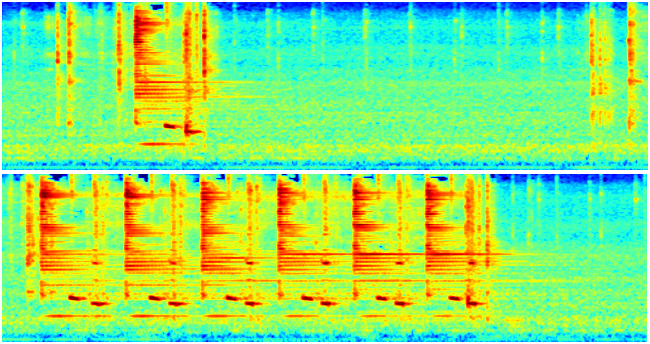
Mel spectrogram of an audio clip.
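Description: Mechanical German cuckoo clock: clicks as the hand is turned, then the cuckoo's two-note falling call once. A few seconds later comes a run of about nine cuckoo calls, roughly two a second, over the clock's ringing bell as the hand is set to the hour.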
